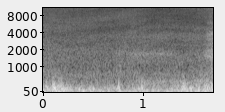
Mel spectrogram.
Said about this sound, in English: Whew. And it's a bit windy. And I am at the beach.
